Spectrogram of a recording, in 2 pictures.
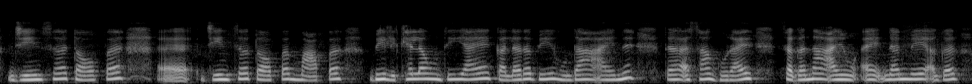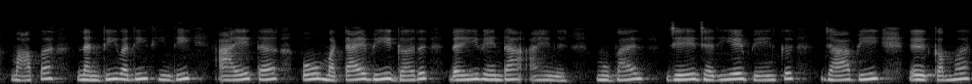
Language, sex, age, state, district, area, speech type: Sindhi, female, 30-45, Gujarat, Surat, urban, spontaneous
